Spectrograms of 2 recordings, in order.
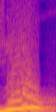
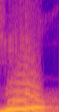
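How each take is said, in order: Both takes have the same delivery.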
